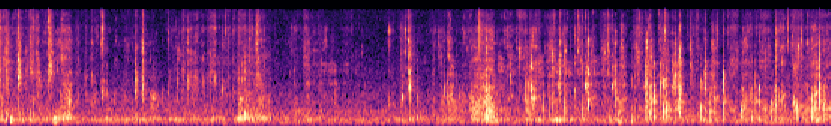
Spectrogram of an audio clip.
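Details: A pack of dogs fed a raw diet chews and bites through raw food: a quieter start, then busier crunching and wet mastication clicks after about six seconds.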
